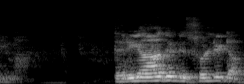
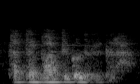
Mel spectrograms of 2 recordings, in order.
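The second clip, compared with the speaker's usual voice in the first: whisper; 9 dB quieter than usual. Acted. Sudden hush after loud build.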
